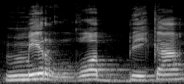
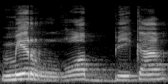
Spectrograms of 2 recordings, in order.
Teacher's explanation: من ربک ایک حرف کو دوسرے حرف میں داخل کریں گے، یعنی نون ساکن کو را کے ساتھ ادغام کریں گے اور غنہ کے بغیر ملائیں گے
